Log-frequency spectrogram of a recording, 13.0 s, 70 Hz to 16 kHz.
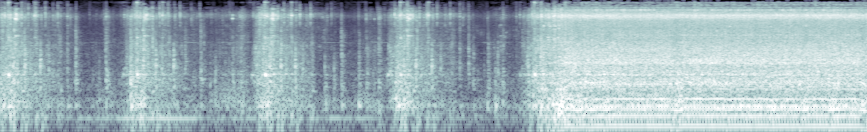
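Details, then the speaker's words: Craftsman 7 hp self-propelled mower, Mechanic in a Bottle soaking in the fuel about an hour and a half; valves lapped twice, carb cleaned three times, keyway checked: four or five pull-cord bursts without catching, then it fires and holds a steady buzz. Hard starting. "so as you can see and thus eventually start but thus take a bunch of pools right"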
